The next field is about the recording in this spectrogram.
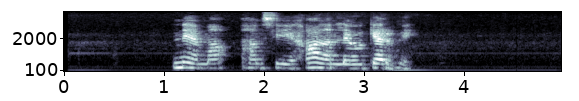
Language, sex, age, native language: Icelandic, female, 50-59, Icelandic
